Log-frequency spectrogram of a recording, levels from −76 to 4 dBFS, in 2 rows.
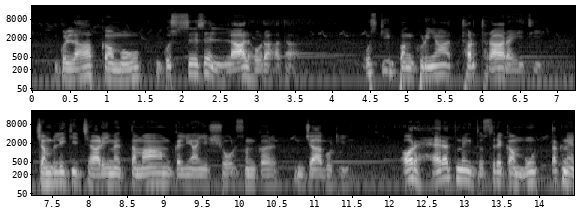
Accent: native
